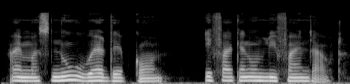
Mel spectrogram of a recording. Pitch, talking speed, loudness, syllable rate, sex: 165 Hz, 190 wpm, -15 LUFS, 5.1 syllables/s, female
